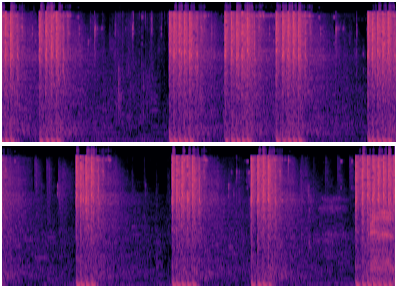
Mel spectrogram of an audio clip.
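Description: Gunfire from the video game The Division: loud bursts of weapon fire in repeated volleys, roughly ten distinct bursts spaced through the stretch, each sharp onset followed by a decaying tail, no voices over them.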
